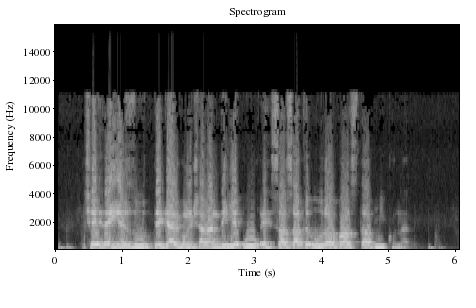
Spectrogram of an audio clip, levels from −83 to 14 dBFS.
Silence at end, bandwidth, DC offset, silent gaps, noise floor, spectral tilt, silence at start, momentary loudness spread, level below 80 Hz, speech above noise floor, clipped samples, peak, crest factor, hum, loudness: 0.4 s; 11.5 kHz; under 0.1%; none; -30 dBFS; -5 dB/octave; 0.05 s; 10 LU; -36 dBFS; 22 dB; under 0.1%; 0 dBFS; 8 dB; none; -8 LUFS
